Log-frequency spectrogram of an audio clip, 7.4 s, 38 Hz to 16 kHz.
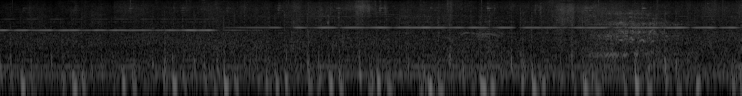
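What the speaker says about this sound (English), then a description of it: "John was riding that horse when we left Blackwater." Horse whinnies and gallops in the open-world Western video game Red Dead Redemption 2, hooves pounding in a steady, rapid rhythm under a constant low game-world hum, with a neigh rising near the end.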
